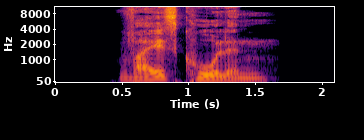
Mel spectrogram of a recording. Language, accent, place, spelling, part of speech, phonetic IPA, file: German, Germany, Berlin, Weißkohlen, noun, [ˈvaɪ̯sˌkoːlən], De-Weißkohlen.ogg
- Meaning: dative plural of Weißkohl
